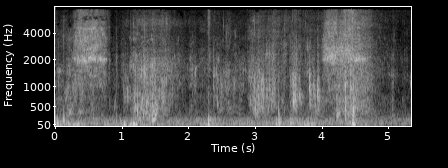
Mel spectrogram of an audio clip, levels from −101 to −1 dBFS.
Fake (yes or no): yes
